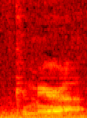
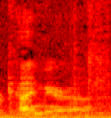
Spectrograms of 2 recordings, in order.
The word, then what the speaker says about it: Chimaira: Hi, I'm Rob, and we play in Chimaira. And Sean's over here. Hi, I'm Sean. And you are? Denise. Hello. Hi. So wait, to start off, please pronounce your band name. Chimaira or Chimaira, whichever you prefer, tomato.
